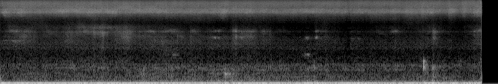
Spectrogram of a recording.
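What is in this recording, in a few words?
sound barely audible whisper; food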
